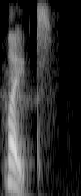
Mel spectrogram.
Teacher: that first L is a light L because it comes at the beginning of the word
